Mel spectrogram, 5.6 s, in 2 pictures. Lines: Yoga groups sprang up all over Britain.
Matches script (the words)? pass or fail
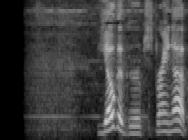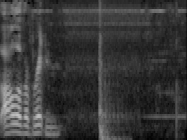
pass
